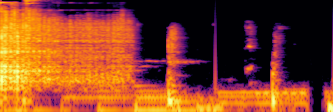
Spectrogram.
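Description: Coins pour and clatter in a dense metallic jingle for over a second, then a few separate coins clink and settle one after another. No voices.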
